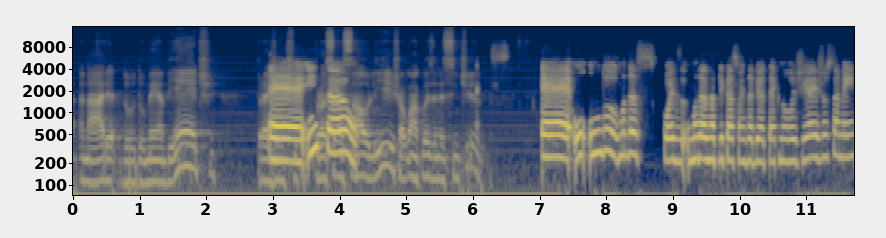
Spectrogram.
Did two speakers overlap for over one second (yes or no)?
yes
